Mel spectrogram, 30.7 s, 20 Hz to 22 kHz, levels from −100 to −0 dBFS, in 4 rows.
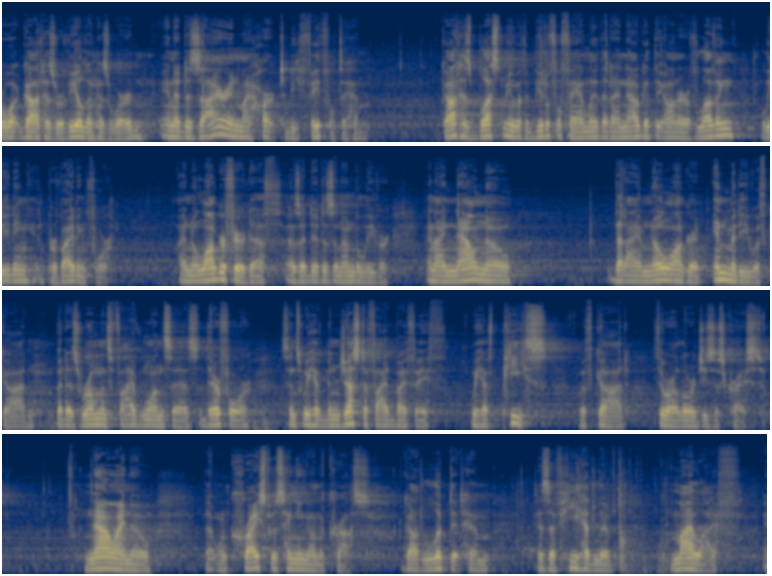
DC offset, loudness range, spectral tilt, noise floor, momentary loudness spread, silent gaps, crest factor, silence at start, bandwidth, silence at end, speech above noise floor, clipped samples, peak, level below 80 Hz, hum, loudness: under 0.1%; 4 LU; -5 dB/octave; -65 dBFS; 15 LU; none; 26 dB; 0 s; 16.5 kHz; 0 s; 30 dB; under 0.1%; -10 dBFS; -86 dBFS; none; -35 LUFS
